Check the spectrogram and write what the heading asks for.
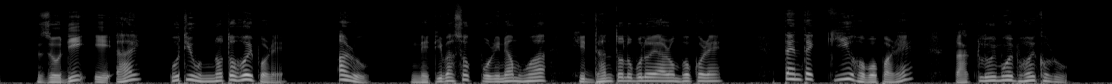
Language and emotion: Assamese, fearful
